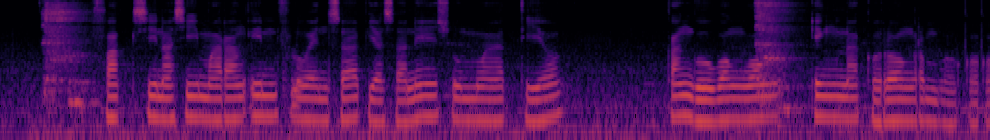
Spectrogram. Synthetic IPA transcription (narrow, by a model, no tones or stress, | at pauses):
faksinasimaɾaŋʔinfluɛnsab̥i̤asanesumad̪̥e̤ɔ | kaŋɡowɔŋwɔŋ | ʔɪŋnaɡ̥ɔ̤ɾɔŋɾəmbɔkɔ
